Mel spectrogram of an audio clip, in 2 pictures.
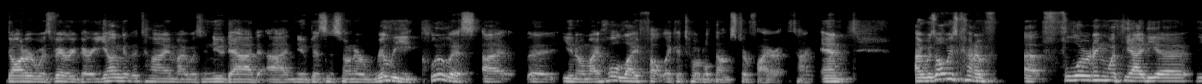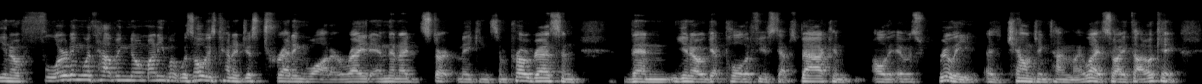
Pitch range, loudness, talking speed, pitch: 125-160 Hz, -24 LUFS, 235 wpm, 135 Hz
